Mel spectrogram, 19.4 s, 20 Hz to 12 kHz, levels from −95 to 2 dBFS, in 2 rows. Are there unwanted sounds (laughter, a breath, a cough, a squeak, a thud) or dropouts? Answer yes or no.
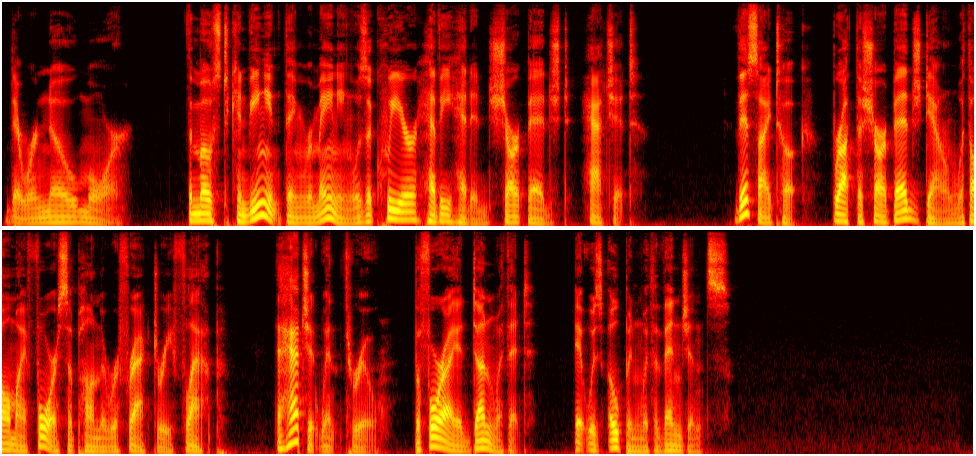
no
